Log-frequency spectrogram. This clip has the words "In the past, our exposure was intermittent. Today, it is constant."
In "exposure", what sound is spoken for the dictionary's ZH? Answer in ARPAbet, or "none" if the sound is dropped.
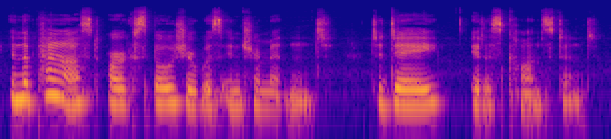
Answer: ZH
